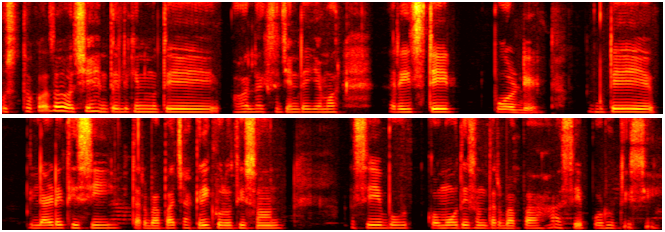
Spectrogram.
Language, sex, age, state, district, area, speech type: Odia, female, 18-30, Odisha, Bargarh, urban, spontaneous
